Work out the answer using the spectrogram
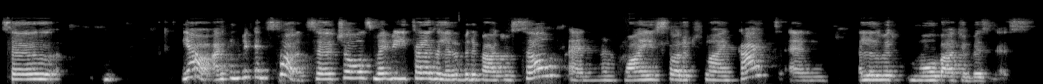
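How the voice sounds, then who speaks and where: A woman's voice: medium pitch, moderate pace. Woman host on an echoey video call. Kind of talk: casual interview chat. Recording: echoey room.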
